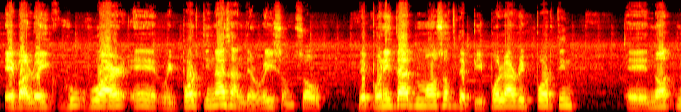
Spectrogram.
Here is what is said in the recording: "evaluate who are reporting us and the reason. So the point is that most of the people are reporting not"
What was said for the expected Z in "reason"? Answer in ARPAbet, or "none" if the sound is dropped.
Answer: S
